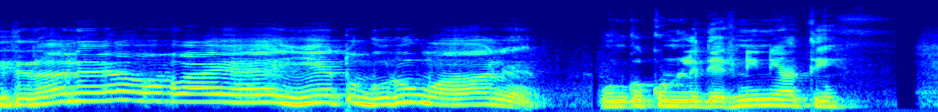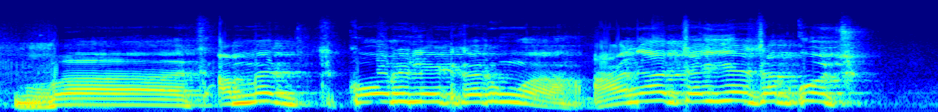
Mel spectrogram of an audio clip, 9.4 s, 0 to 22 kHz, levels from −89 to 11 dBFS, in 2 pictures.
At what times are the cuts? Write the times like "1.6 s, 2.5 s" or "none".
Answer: 3.0 s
